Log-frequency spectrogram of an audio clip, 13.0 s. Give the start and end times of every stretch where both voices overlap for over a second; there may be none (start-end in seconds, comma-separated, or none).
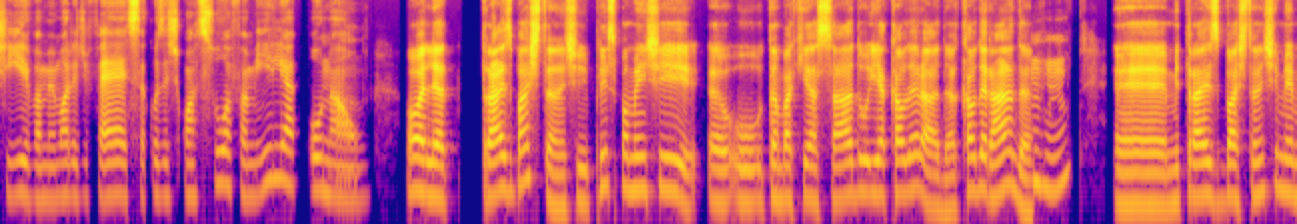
none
